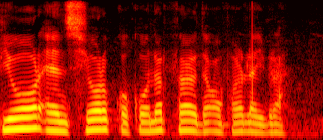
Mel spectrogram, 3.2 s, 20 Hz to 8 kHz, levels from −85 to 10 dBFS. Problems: none marked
